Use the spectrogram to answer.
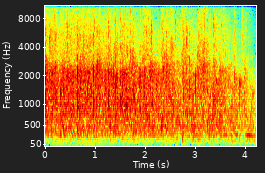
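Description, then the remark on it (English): An audience claps steadily in praise, a dense wash of many hands that holds strong for several seconds before easing off slightly toward the end, with no one speaking. “Come on, can you give the Lord a hand clap of praise and believe that together?”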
